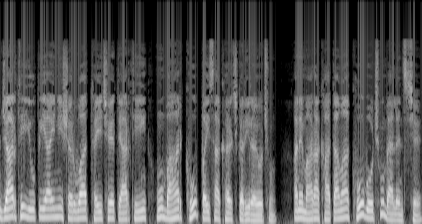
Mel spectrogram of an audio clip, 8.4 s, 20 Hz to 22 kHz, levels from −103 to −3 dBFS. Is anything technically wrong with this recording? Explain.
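Yes, three faults are audible in this speech clip.

Vorbis compression, throughout: the treble is coarsely quantised, which points to heavy, low-rate coding, likely Vorbis at around 30 kbps. The codec keeps a smooth spectral envelope but approximates the fine detail on top of it so roughly that the detail turns into noise of similar energy. The result is hissy, grainy high frequencies, roughened tones and softened consonant onsets.

Filter restarted on every block, throughout: a processing filter discards its internal state at each block boundary and begins again from silence, so every block opens with a small transient. These recur at 46.9 Hz, which fits a 1024-sample block. They merge into a low, steady buzz under the speech that grows louder and quieter with the level of the speech.

Pre-echo, 4.42 to 4.45 s: a sharp attack falls late in a transform block, and the quantisation noise, scaled for that loud onset, is spread across the whole block, including the quiet stretch before it. 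A short hiss therefore arrives about 30 ms ahead of the attack, and the onset itself sounds smeared rather than crisp.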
